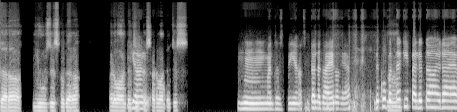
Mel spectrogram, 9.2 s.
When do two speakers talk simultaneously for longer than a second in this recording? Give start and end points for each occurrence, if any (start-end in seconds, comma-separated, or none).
none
